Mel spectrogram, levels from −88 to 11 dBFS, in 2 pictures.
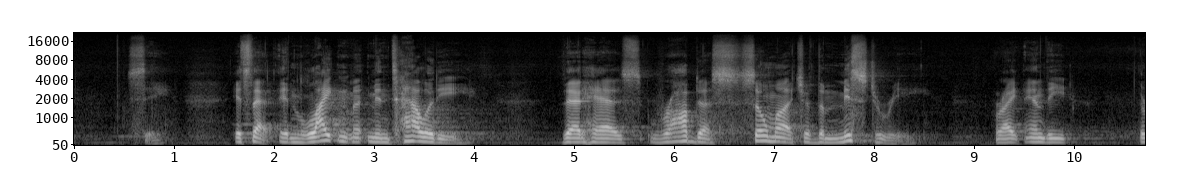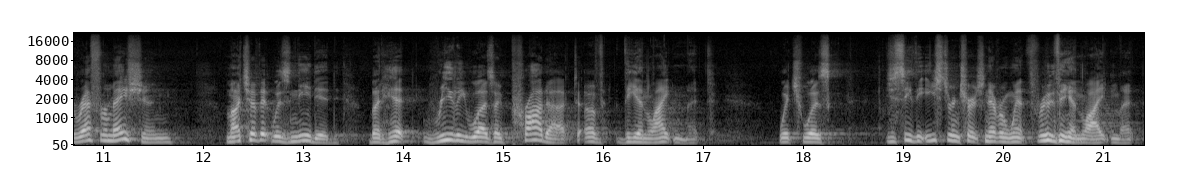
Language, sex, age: English, male, 40-59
